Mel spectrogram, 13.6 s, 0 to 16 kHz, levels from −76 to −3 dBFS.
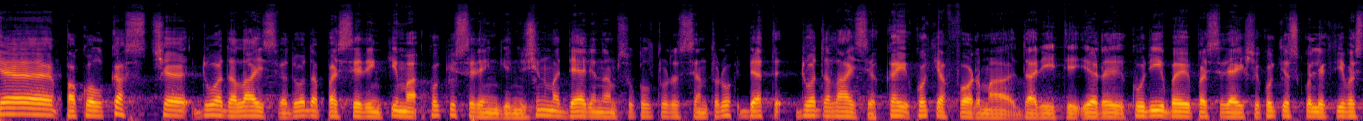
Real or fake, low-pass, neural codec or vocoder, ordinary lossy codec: real; 14.4 kHz; none; AAC, 64 kbps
